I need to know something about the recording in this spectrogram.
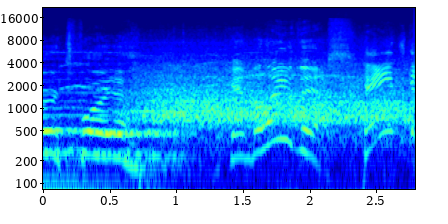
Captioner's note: crowd cheers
